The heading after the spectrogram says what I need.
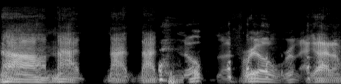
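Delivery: very low, gravelly, raspy voice. Speaker retells what a man answered him, imitating a raspy voice. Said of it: "he had a raspy voice".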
